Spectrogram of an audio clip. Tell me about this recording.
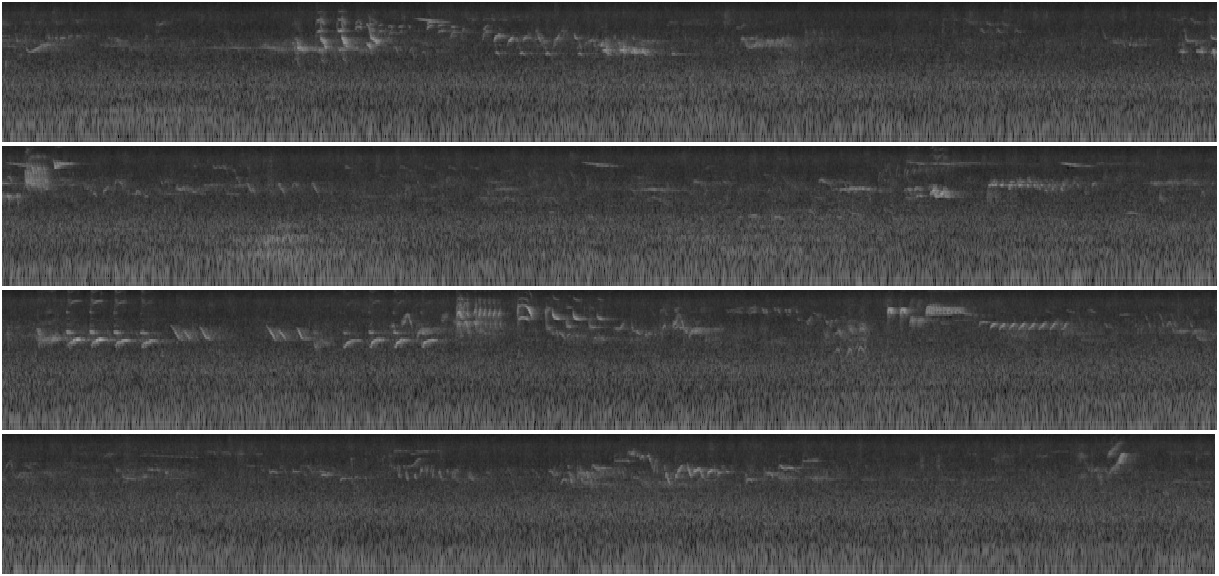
On the Broad Walk in Regent's Park, London. Birds, runners, planes above, a fountain in the distance.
